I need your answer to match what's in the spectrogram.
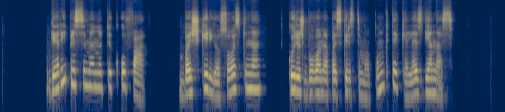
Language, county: Lithuanian, Kaunas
